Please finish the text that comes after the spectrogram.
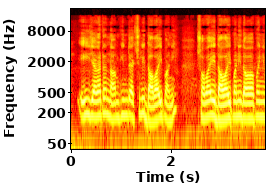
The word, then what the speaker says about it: দাবাইপানি: হচ্ছে 1200 টাকা তো এই জায়গাটার নাম কিন্তু একচুয়ালি দাবাই পানি মানে ডি এ বি এ আই কিন্তু বেশিরভাগ মানুষ এটাকে প্রোনাউন্স করে দাওয়াই পানি বলে মানে ডব্লিউ দেয় ডি এ ডব্লিউ এ আই তো তোমাদের দেখাচ্ছি চলো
